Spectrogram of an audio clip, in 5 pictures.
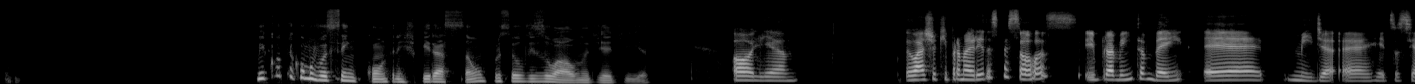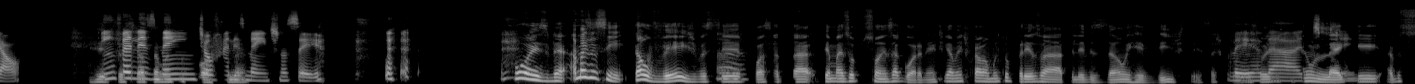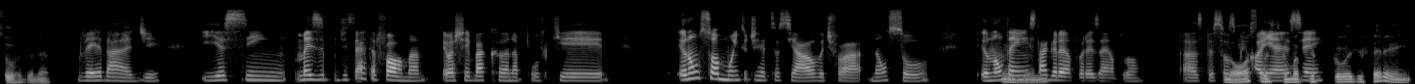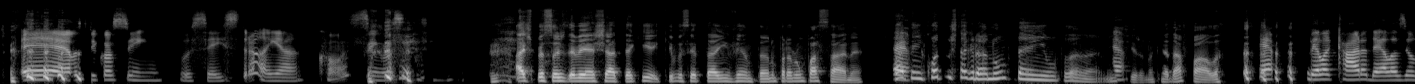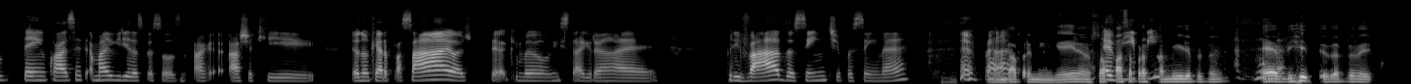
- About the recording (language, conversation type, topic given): Portuguese, podcast, Como você encontra inspiração para o seu visual no dia a dia?
- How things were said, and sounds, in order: other background noise; tapping; laugh; laugh; laugh; laugh; laugh; giggle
